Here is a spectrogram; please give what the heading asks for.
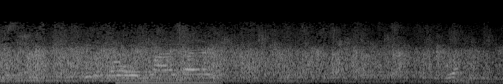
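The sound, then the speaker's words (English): A church audience clapping hands in praise: an even, continuous wash of applause at moderate loudness, with a low hum underneath for part of it. “Give Him one more hand clap of praise tonight.”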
